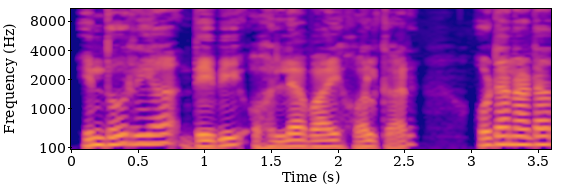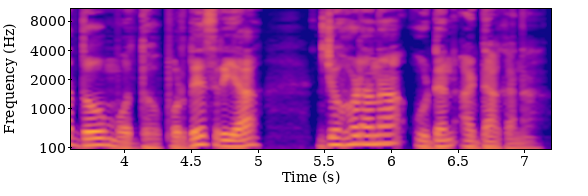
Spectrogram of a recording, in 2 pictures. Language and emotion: Santali, neutral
